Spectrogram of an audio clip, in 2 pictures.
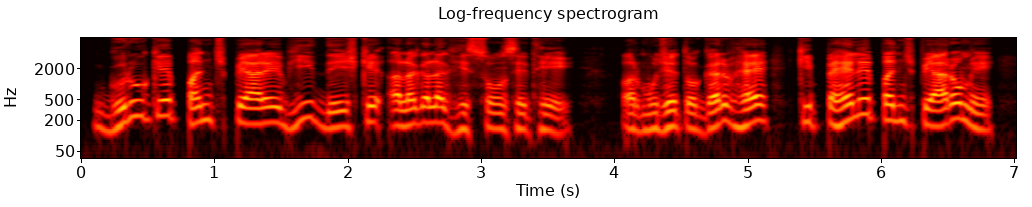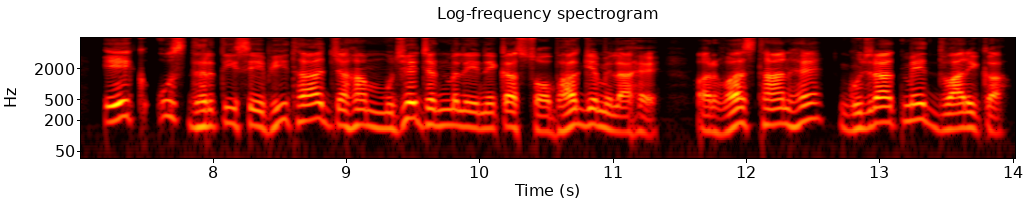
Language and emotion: Hindi, neutral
